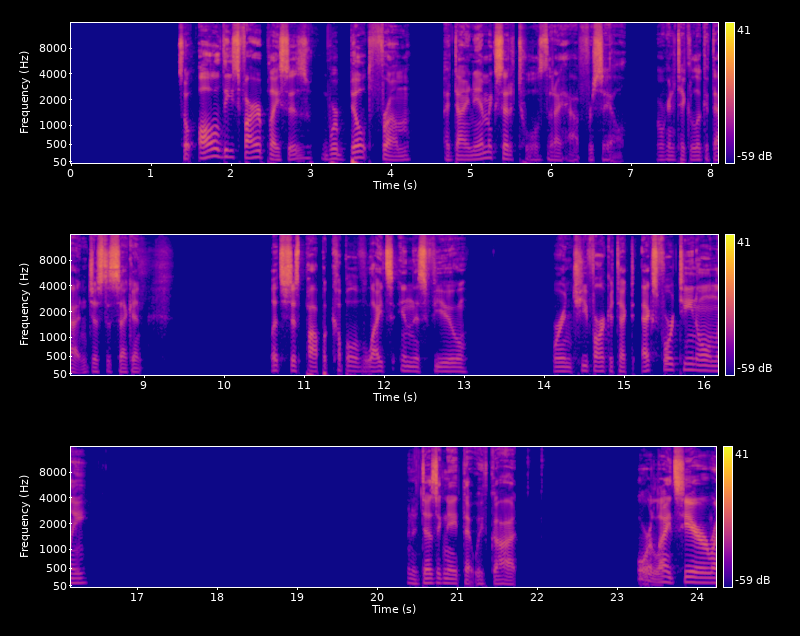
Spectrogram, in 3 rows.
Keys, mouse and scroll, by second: 12.3 click, 14.8 space, 15.7 click, 18.4 click, 19.3 click, 21.8 click, 23.2 right click.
